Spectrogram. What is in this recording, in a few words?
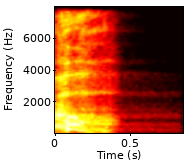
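Spanish hurt light voice; bloom minigame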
